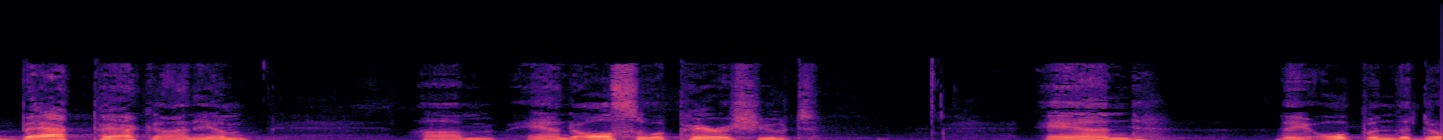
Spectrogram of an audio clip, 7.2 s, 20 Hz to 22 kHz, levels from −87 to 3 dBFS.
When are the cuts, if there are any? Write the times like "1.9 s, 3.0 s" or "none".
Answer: none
